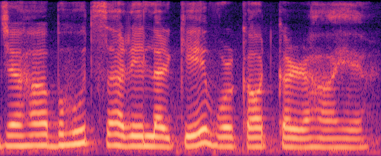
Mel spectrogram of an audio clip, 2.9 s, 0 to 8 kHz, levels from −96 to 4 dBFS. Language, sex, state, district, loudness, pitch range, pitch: Hindi, female, Arunachal Pradesh, Papum Pare, -12 LUFS, 180-210 Hz, 190 Hz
